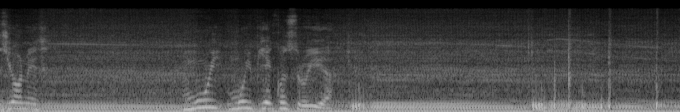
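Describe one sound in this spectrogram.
A motorcycle engine revs up and down as gears shift.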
